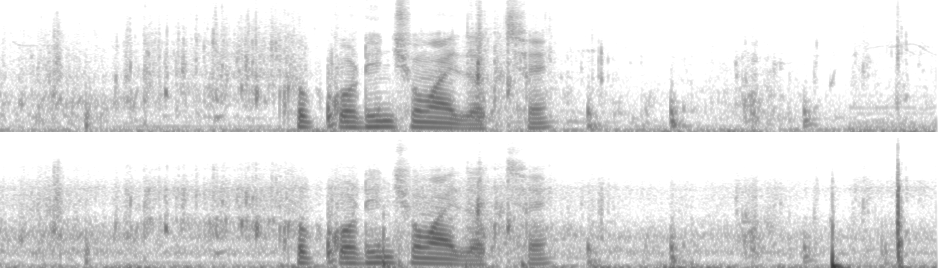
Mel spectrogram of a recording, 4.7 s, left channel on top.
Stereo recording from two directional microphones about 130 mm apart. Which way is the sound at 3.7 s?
15° left (ahead or behind).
